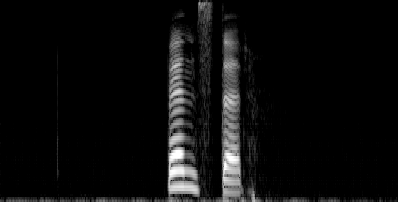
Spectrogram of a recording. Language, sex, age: Swedish, female, 26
